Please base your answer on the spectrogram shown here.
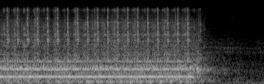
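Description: A Pfaff Powerquilter sewing machine stitching back and forth in loops and sharp points, a loud, fast, steady mechanical whir with a rapid needle rhythm, running continuously for about two seconds before stopping abruptly.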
